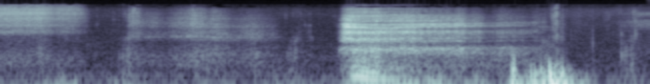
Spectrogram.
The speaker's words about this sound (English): Hey, the heavy breathing really makes it. Wasn't that great to listen to? Oh my God. So unvarnished.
